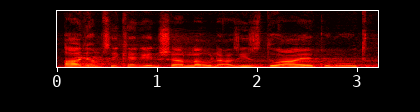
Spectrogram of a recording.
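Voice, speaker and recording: A man's voice: mid-range voice, fairly even intonation, fairly bright tone, big-room sound. A man teaching careful recitation, patiently correcting pronunciation word by word. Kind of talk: religious recitation lesson.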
